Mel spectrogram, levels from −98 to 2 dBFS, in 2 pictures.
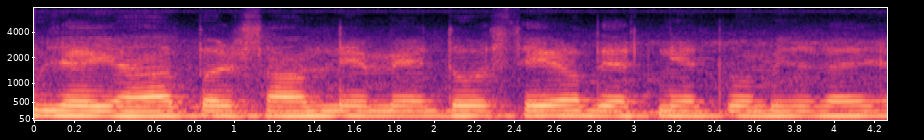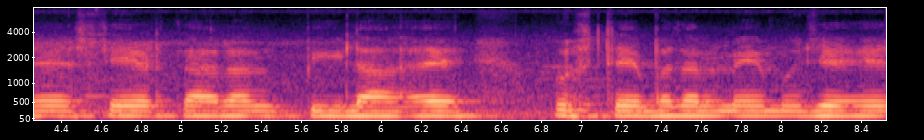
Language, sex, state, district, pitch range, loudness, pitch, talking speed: Hindi, male, Odisha, Khordha, 130-135 Hz, -16 LUFS, 130 Hz, 155 wpm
